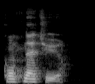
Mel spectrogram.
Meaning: against nature, unnatural; unholy, perverted
- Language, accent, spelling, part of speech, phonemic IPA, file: French, France, contre nature, adjective, /kɔ̃.tʁə na.tyʁ/, LL-Q150 (fra)-contre nature.wav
